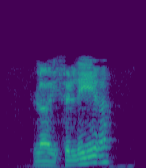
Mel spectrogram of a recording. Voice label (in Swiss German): "laufe", alsace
